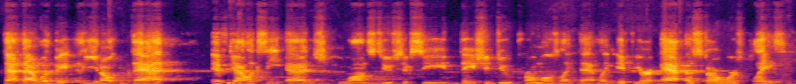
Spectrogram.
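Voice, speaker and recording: A man's voice: a little high, takes it slowly, fairly bright tone, muffled recording. A man hosting a casual live reaction stream with sarcastic, sweary, teasing chat, sounding like he is in an empty warehouse. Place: echoey, empty-sounding room. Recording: echo like an empty warehouse, clear background noise.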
